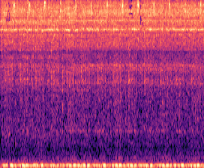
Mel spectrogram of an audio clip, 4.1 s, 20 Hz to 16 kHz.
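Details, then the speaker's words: Rebuilt 1965 Chevy pickup V8 with dual exhaust, first start after sitting 15 years: deep, low, lazy burble at an easy steady idle with an even beat and no stumbles; healthy idle. "yep that's how she was back in the day just sit there real nice and easy sitting there the damn nothing idle"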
